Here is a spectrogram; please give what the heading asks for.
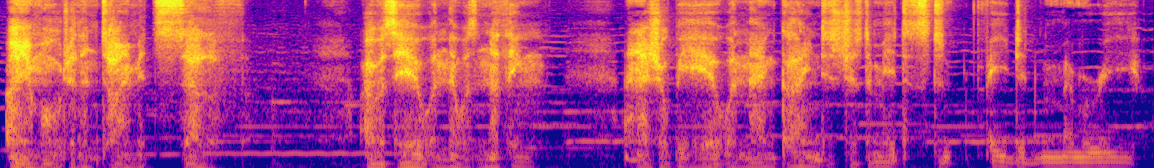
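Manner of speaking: deep raspy demon whisper. Acted. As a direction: hiss it like a lurking demon.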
